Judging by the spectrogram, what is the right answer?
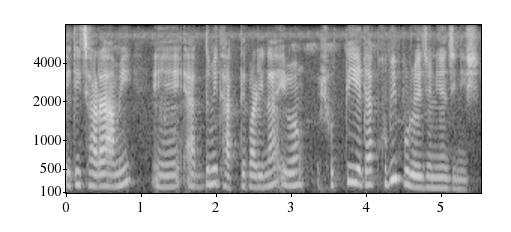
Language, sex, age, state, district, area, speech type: Bengali, female, 30-45, West Bengal, Howrah, urban, spontaneous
